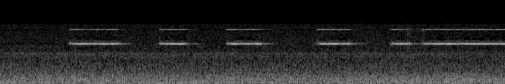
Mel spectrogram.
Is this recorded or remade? remade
